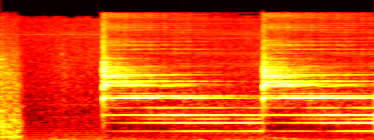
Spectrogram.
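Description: A church bell in Jaltepec, Huauchinango, tolls in mourning, with two loud, ringing strikes about a second and a half apart, each leaving a long, humming decay.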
